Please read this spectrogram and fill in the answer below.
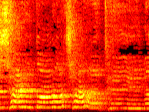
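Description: A young girl singing solo in Azerbaijani, a run of short notes stepping up and down in pitch, picking up right after a brief breath pause.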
